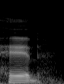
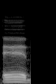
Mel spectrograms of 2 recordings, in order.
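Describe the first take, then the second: First: The word starts with an H sound. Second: The word starts without an H sound. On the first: "and not herb?" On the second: "How come you always say herb"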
